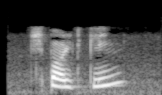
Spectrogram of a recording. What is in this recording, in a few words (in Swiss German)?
"spaltkling", Bas Rhin; vin; rabot pour douves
